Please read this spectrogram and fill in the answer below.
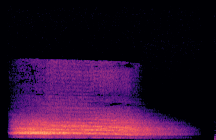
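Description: An intro sound effect: a dense, many-toned hit that starts sharply and slowly dies away over about three and a half seconds.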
